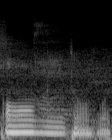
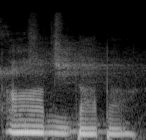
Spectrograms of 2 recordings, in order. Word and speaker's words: Amitabha: In the movies, the monk would say Omi Tohut. That's wrong. Actually, it should be Amitabha.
